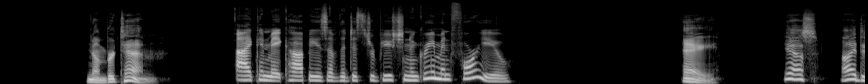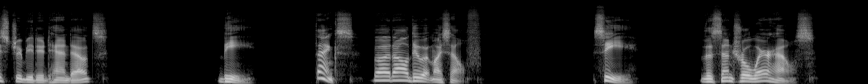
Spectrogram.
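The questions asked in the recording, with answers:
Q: I can make copies of the distribution agreement for you.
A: B: Thanks, but I'll do it myself.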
